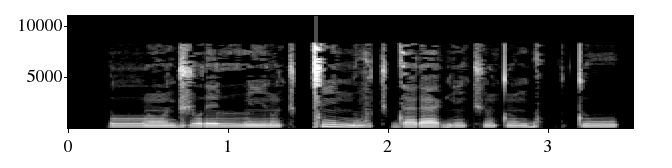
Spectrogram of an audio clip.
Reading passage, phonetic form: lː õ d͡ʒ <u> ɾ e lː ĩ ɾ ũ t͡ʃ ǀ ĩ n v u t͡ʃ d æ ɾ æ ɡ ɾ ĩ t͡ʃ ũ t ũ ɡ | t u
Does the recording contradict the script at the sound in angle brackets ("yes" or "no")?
yes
